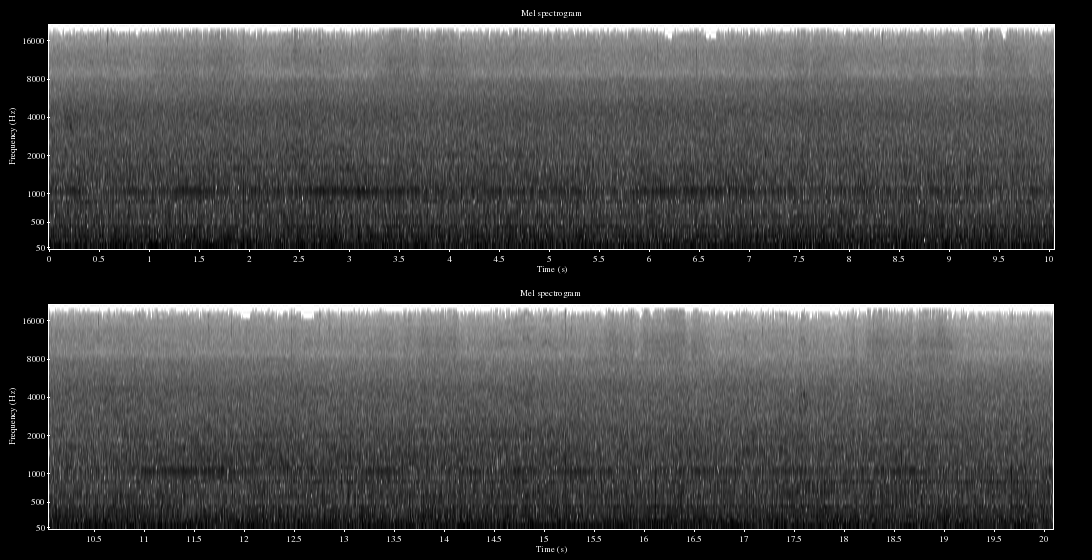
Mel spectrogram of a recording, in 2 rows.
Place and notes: Walking at PortBou on the trace of Walter Benjamin, September 28 2017 starting at 10 a.m. Bar Antonio, on the seaside, ramble, tunnel, out of tunnel, tunnel back, ramble, former Hotel Francia.
Portbou, Girona, Spain, 28 September 2017, 10:00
